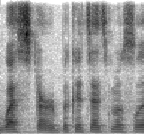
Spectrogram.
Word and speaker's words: Westar: Also, for pronunciation, I call him Westar, because to me when he says Uesta, in Japanese, it sounds like saying waster with an A in the middle of we before the stir.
